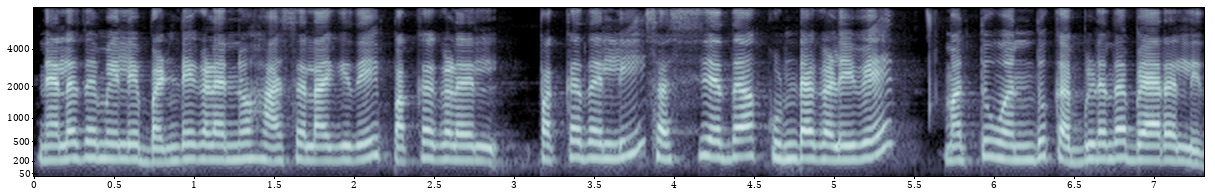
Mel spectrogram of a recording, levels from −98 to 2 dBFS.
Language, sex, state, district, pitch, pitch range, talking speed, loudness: Kannada, female, Karnataka, Chamarajanagar, 230 Hz, 215-245 Hz, 115 wpm, -16 LUFS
